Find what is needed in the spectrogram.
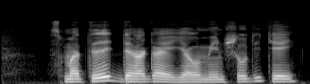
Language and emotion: Russian, positive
